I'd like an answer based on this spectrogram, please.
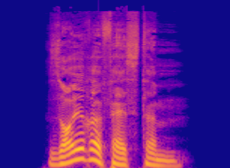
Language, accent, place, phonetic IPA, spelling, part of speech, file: German, Germany, Berlin, [ˈzɔɪ̯ʁəˌfɛstəm], säurefestem, adjective, De-säurefestem.ogg
- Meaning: strong dative masculine/neuter singular of säurefest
